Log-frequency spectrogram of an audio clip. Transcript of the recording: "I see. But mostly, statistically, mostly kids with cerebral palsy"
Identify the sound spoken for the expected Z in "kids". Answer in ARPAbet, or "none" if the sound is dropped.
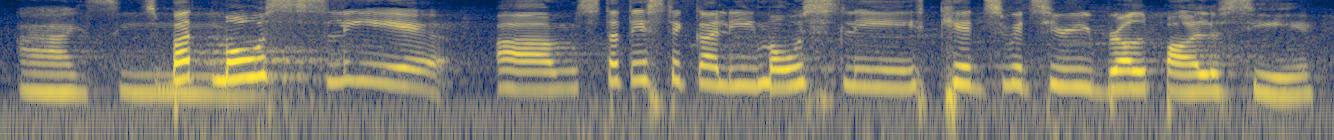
S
